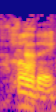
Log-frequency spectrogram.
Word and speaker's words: Halliday: Halliday? – Holiday. – Holiday. – Holiday. – You say Halliday because it's spelled that way. – Yeah. – But then he's like, you don't say Halway.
